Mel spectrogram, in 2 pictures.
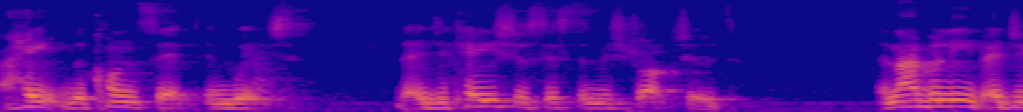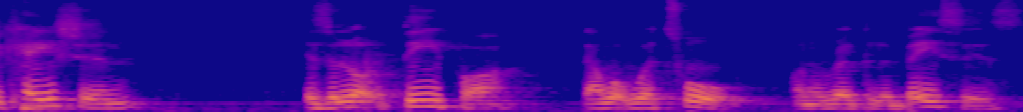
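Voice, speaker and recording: With long, frequent pauses and audible room echo, a man with a London accent speaks in a fairly high pitch, his dark, mellow tone showing ordinary pitch variation. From London, England. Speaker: spoken word poet and motivational speaker. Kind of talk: school assembly talk. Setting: stage with audience in a school. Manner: fast; animated.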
